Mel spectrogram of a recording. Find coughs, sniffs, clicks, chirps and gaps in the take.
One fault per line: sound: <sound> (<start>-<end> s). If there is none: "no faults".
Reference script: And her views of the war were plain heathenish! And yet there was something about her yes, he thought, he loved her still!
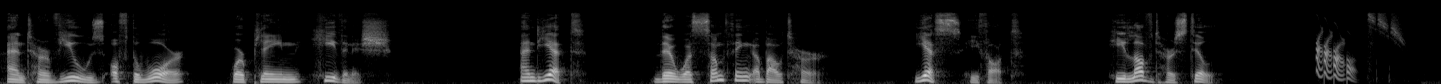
sound: chirp (13.2-14.1 s)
